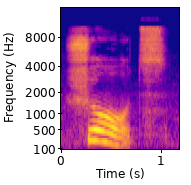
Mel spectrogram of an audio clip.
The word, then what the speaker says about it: shorts: Shorts，注意 o 二的发音，o，跟老师念，o，o，shorts，shorts。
